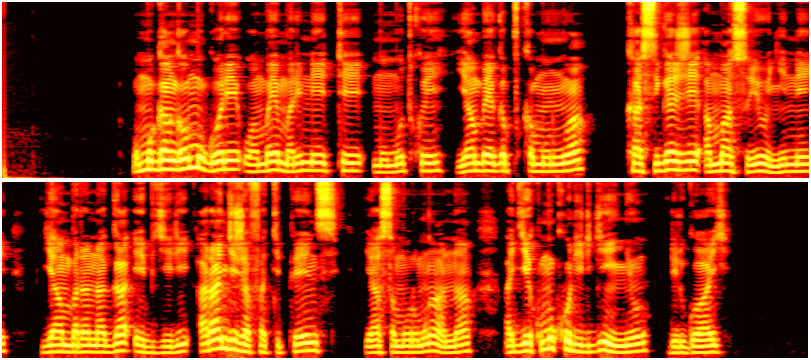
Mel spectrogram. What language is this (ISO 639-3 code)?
kin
